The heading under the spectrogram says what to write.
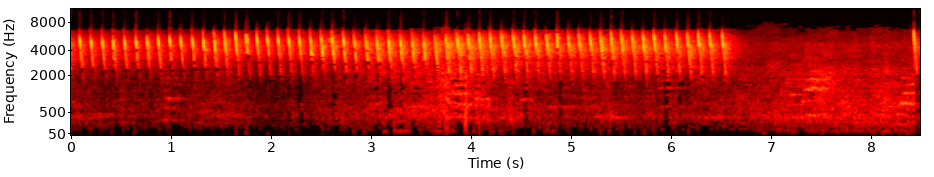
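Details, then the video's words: Bar-winged prinia, known locally as ciblek, delivering a long, unbroken string of high, sharp, evenly spaced notes for over six seconds, followed by a quiet gap and the start of a new burst. "SUARA BURUNG CIBLEK"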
